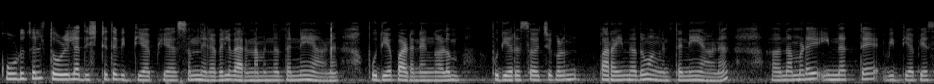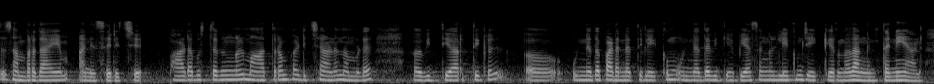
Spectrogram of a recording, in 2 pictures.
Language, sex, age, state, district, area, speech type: Malayalam, female, 18-30, Kerala, Thrissur, urban, spontaneous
